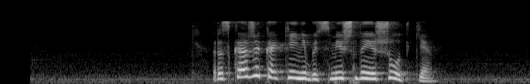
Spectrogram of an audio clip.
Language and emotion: Russian, positive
